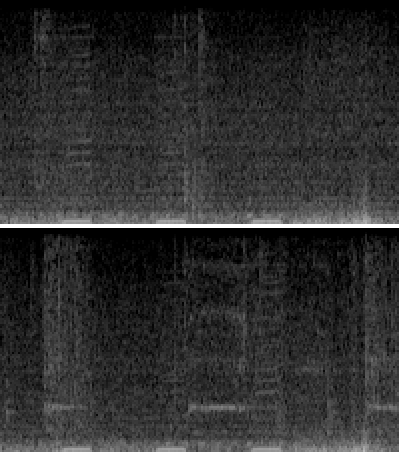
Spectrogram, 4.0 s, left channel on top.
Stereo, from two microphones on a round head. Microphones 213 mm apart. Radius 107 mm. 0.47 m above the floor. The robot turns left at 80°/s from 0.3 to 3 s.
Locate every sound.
0.6 s a phone buzzing: 45° left (ahead or behind); by 2.9 s 45° right (ahead or behind)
